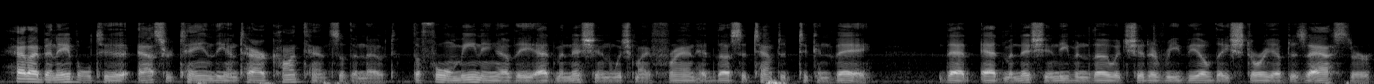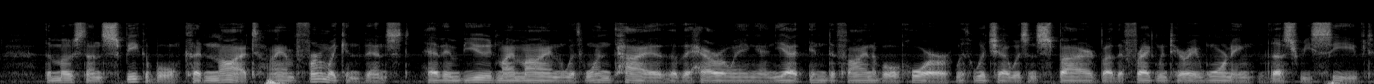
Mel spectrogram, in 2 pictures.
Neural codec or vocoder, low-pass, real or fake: none; 7.2 kHz; real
